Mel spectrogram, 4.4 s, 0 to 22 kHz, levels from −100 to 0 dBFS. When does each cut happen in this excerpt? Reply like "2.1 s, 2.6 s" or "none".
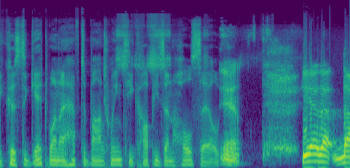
1.3 s, 2.7 s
